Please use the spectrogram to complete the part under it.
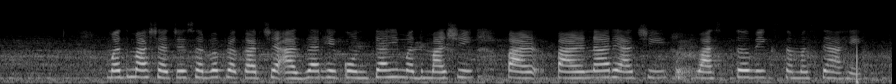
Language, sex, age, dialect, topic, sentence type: Marathi, female, 18-24, Northern Konkan, agriculture, statement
